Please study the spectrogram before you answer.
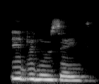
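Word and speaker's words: ابن زيد: Et ici, par exemple, ici, dans cet exemple-là, le elif, il débute la phrase. Ce qui dit débute la phrase, c'est que je le prononce. Donc là, il y a une kasra, je vais dire Ibn Zayd.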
